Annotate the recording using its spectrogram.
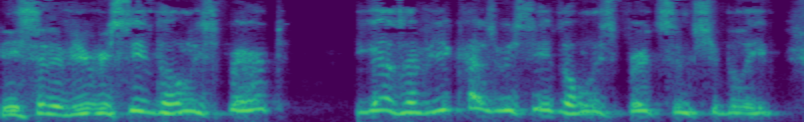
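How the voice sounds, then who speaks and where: A man is speaking. His tone is animated. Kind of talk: casual religious talk show. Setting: video call.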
